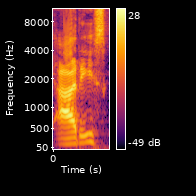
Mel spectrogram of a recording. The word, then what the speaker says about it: Arisu: Eh, se escribe como Arisu, o en los subtítulos le ponen Arisu, pero en eh, japonés cuando le hablan le dicen Aris.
